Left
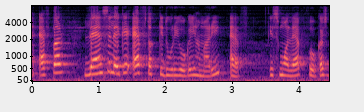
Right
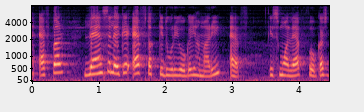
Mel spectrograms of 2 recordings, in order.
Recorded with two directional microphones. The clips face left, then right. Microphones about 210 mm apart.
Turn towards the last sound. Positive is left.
turn(degrees=-50)  # may be behind; listen again after turning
